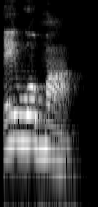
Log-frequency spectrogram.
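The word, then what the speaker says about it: Evbuomwan: Trey Jameson and Tyshawn Iwuamu. – Yeah, that was close. That was pretty close. Yeah, it's Awoma. Mm-hmm.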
